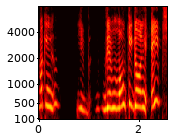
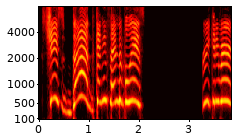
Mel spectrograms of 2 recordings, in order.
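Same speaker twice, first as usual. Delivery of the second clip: raised-pitch imitation of a distraught caller; mock exasperated caller; 4 semitones higher than usual. Caller pleading with a useless operator, mock exasperated. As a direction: play frantic disbelief, pitched up.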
